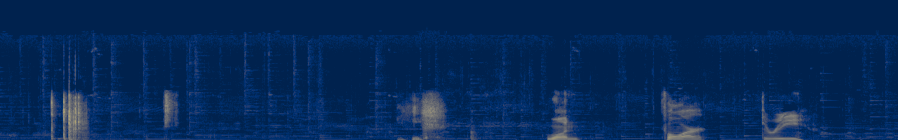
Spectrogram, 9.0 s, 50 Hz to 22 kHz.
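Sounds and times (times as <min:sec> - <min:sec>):
dice rolling on a tabletop: 0:00.5 - 0:00.9
speech: 0:04.0 - 0:04.5, 0:05.5 - 0:05.9, 0:06.6 - 0:08.1.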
